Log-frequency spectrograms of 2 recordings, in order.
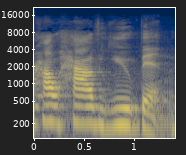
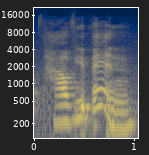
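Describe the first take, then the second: First: Every word is said fully and separately. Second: Have is contracted and you becomes ya. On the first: "if you read it" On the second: "We reduce you, this shape, to ya"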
